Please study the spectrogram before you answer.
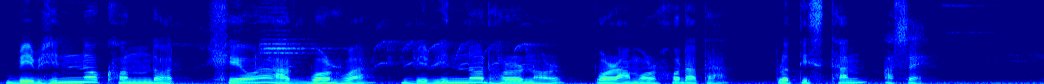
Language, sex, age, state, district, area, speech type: Assamese, male, 18-30, Assam, Majuli, urban, read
